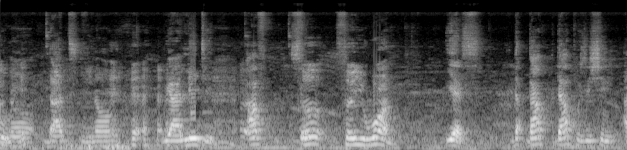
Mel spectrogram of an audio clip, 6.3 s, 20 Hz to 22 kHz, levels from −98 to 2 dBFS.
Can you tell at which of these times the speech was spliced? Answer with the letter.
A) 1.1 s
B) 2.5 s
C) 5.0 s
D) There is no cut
B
